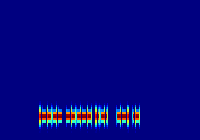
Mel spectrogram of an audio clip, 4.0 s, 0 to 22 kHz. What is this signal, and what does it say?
Morse code, heard as a keyed tone, about 46 wpm, 700 Hz. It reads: 10F GA
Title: Field Day Exchanges Encore - 45wpm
